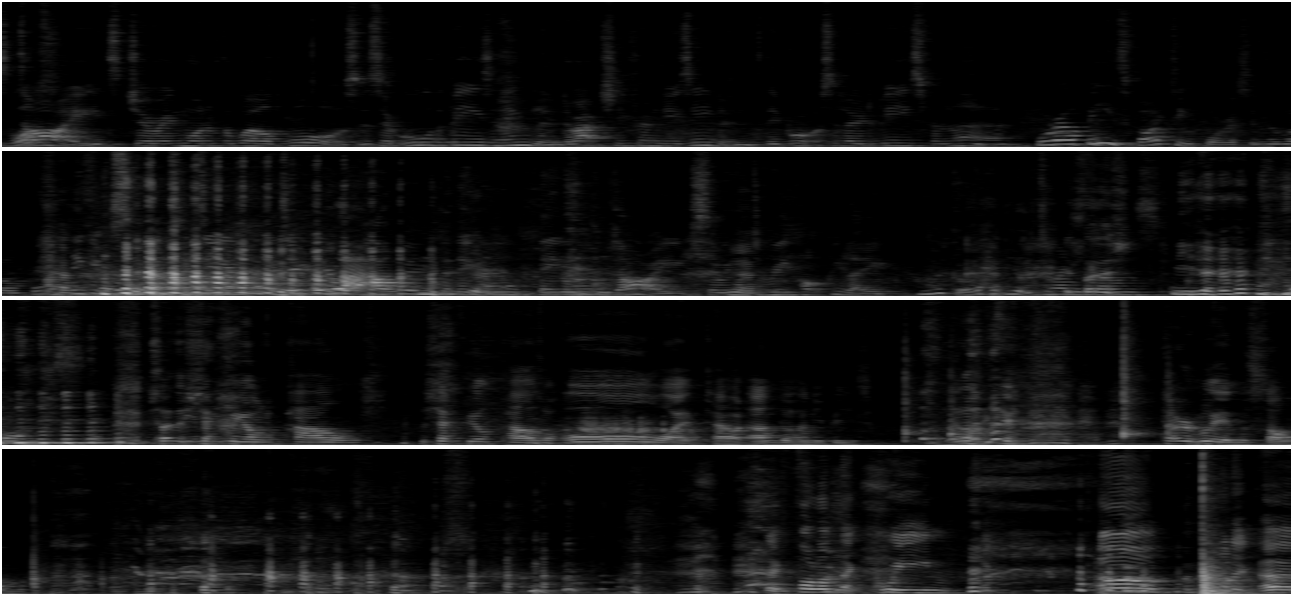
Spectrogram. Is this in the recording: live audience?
yes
